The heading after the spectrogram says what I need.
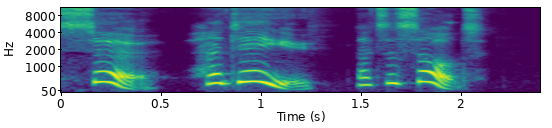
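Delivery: high, swooping, goofy, silly dog voice. Streamer speaking for their dog, in a silly dog voice. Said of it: "Very silly voice".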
